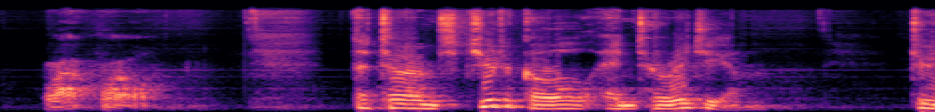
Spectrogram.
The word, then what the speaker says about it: pterygium: It looks like pterygium, but it's pterygium.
